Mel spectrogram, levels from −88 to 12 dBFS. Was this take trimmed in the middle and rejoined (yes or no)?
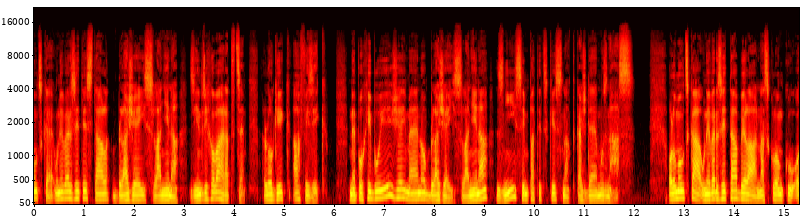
yes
